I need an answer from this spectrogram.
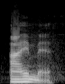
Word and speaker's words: Aemeath: IMth. That's how we pronounce the name.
